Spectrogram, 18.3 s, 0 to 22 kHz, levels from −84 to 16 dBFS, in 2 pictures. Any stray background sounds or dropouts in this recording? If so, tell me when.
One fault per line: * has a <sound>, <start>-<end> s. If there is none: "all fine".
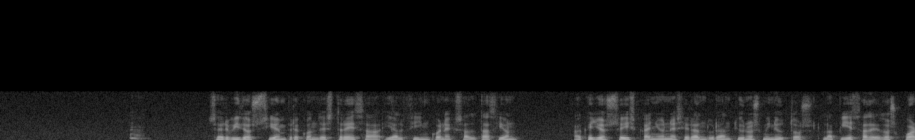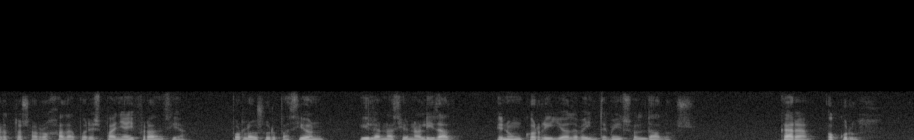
* has a laugh, 1.3-1.5 s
